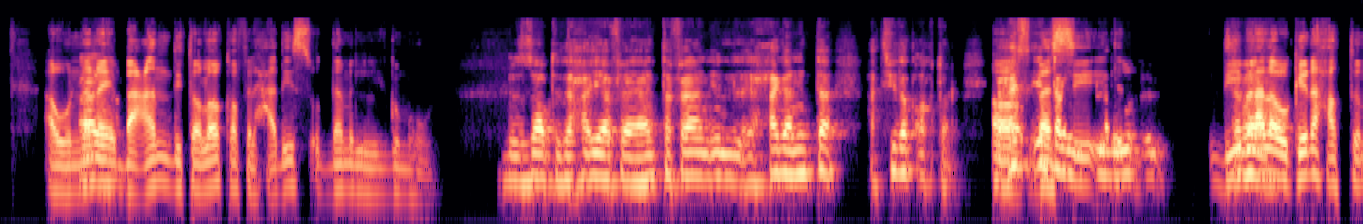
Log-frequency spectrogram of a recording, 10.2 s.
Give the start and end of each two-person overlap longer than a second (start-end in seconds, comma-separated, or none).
none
